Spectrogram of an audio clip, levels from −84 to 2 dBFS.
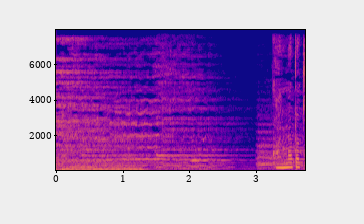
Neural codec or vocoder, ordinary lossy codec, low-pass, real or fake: codec, 16 kHz, 16 kbps, FreqCodec, larger model; none; none; fake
